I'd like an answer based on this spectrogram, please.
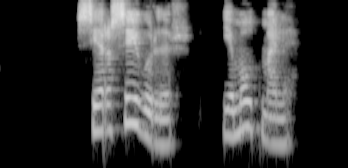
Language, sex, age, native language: Icelandic, female, 30-39, Icelandic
